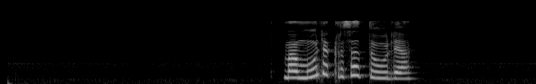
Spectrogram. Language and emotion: Russian, positive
